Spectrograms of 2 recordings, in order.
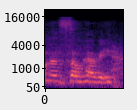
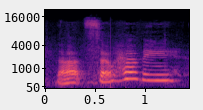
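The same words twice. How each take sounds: First: Said in the usual way. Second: Higher and slow, hamming up the weight; groaning mock complaint about the weight; mock strain. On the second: Real, not acted. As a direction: drag it out like it's heavy to hold.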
